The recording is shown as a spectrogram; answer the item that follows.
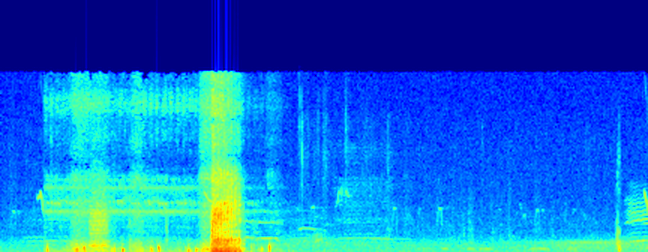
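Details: A horse in a herd of stallions and mares, out on a beach ride, gives a loud, quavering neigh that rises, wavers, then trails off.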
